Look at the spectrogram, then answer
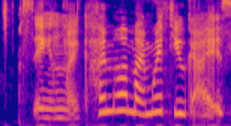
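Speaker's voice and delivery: holding back tears. Telling another speaker about a sign from a lost child: emotional, holding back tears. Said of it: "I didn't know I was gonna be so emotional".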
